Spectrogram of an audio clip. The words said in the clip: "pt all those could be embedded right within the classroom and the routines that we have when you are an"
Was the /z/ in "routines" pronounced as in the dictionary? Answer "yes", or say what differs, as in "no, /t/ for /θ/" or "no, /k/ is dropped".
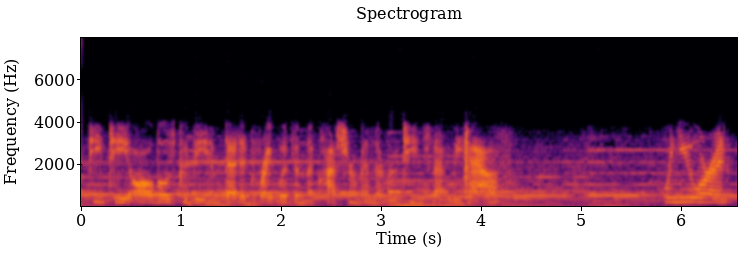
yes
